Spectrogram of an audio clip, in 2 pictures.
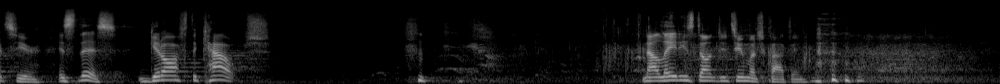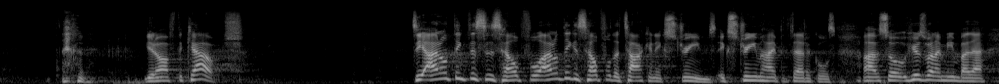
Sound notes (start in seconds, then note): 4.6 congregants applaud; 8.4 congregants laugh; 11.1 laugh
